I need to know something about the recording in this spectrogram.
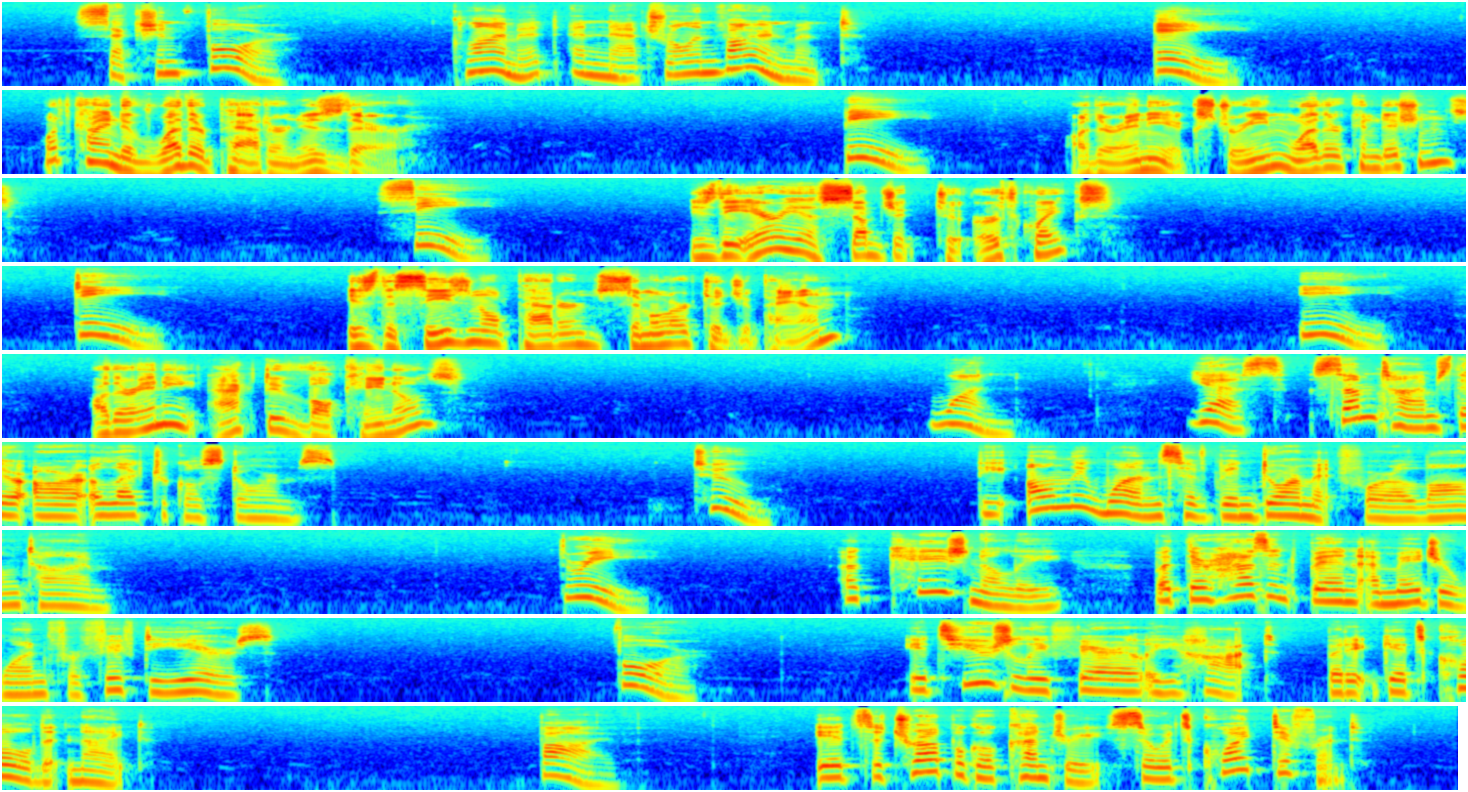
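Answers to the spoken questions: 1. B: Are there any extreme weather conditions?
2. E: Are there any active volcanoes?
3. C: Is the area subject to earthquakes?
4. A: What kind of weather pattern is there?
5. D: Is the seasonal pattern similar to Japan?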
